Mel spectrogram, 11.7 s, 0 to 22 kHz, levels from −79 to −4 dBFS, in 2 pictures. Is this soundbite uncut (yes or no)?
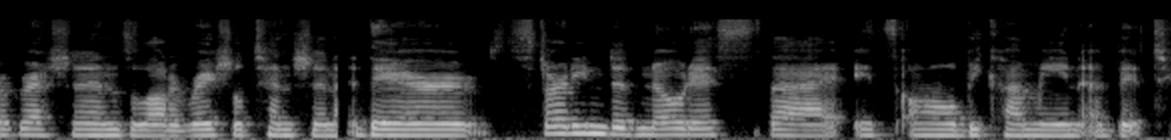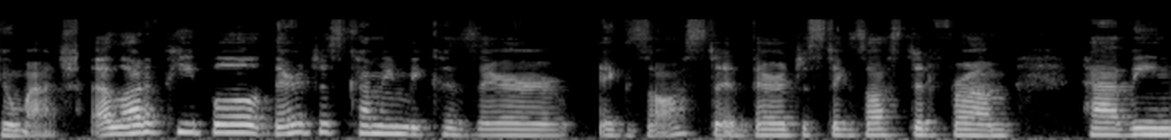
no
